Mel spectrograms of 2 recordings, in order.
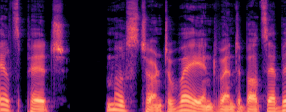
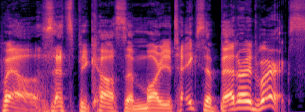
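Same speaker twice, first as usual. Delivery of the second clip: cheerful, hearty good humour, rising pitch; 4 semitones higher than usual. Reading a story, the salesman answers a customer's question: hearty good cheer. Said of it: "replied Flim with hearty good cheer".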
